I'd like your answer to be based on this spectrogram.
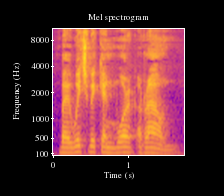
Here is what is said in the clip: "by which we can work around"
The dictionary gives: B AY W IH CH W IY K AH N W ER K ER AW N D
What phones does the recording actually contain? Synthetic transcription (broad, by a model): B AY W IH CH W IY K AH N W ER K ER AW N D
